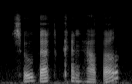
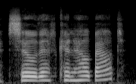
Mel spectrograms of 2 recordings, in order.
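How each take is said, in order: First: Said in the usual way. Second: A touch higher, questioning Anne; voiced Anne line. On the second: Anne asking the groundkeeper, a touch higher. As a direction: read it as Anne.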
